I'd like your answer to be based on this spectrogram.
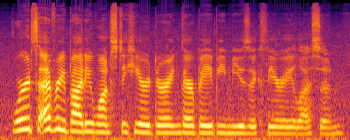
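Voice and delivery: normal talking voice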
